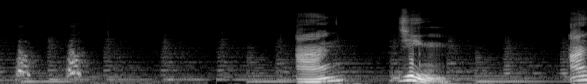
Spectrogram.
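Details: Pet dog barking, presented for toddlers learning animal names: three loud, abrupt barks about a second apart, following softer spoken syllables over light children's music.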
